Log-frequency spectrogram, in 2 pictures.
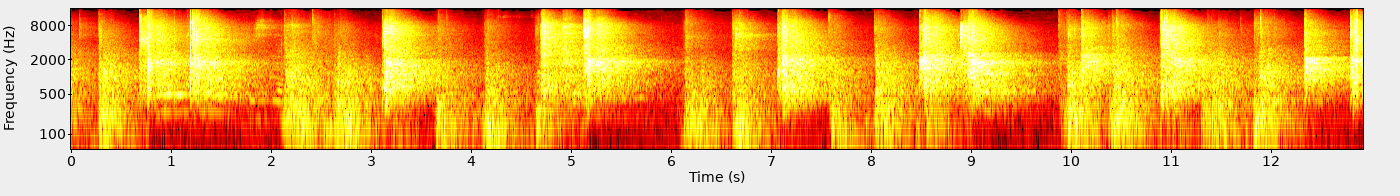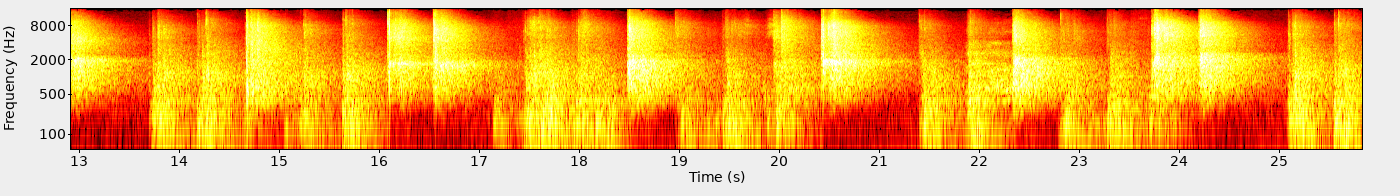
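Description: A group of people clap their hands in a quick rhythm in an echoing room.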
